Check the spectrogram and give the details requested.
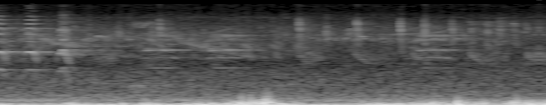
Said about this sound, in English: I'm listening to birds. I'm listening to that bird that's getting hassled by the squirrel. The squirrel is on the branch behind me.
